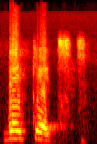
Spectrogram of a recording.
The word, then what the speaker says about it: breakage: Don't pronounce it as age. Edge.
